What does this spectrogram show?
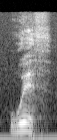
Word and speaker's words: with: Preste atenção no som do with, somzinho do TH lá.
